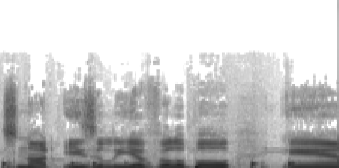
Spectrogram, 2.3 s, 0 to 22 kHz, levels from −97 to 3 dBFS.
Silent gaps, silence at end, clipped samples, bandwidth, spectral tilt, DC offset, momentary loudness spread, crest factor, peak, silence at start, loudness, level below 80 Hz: none; 0 s; under 0.1%; 11.5 kHz; -5.5 dB/octave; under 0.1%; 5 LU; 14 dB; -6 dBFS; 0 s; -21 LUFS; -36 dBFS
